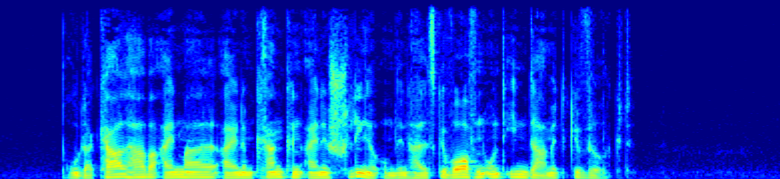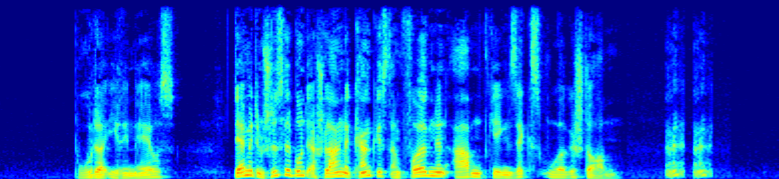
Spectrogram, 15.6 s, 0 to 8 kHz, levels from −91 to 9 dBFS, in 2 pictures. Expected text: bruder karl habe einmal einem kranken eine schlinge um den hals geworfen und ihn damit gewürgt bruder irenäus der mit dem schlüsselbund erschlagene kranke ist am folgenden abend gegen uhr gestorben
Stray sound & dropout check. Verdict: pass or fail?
fail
